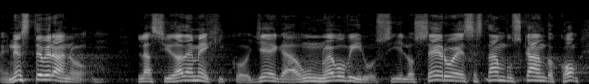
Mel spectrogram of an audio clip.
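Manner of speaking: low, dramatic trailer narrator; movie trailer voice. Retold or imitated. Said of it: "la clásica voz de trailer".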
